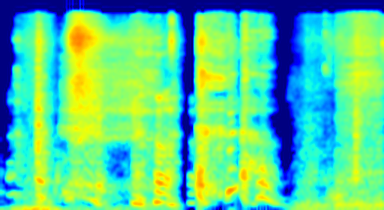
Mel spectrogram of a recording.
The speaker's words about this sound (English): Oh, sorry, man. I've had this. I've been stopped up, man. I had this wicked cough for a few days. Um, might be the Wuhan wheeze.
